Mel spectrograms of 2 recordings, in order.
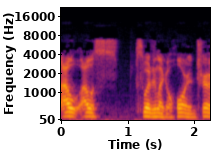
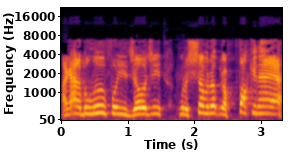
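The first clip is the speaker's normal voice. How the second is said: put-on Boston accent, pitched up, held throughout; 9 semitones higher, 4 dB louder than usual. Showing what comes to mind when thinking of a Boston accent. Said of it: "whenever I think of like Boston accent".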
